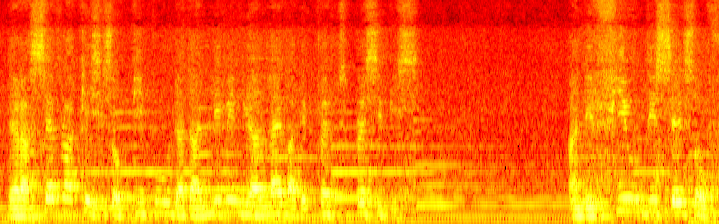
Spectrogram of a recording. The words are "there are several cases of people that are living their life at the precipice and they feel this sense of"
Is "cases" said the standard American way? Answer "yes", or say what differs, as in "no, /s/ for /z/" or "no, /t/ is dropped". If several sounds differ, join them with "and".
no, /s/ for /z/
